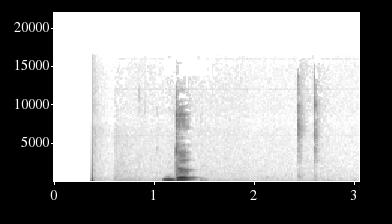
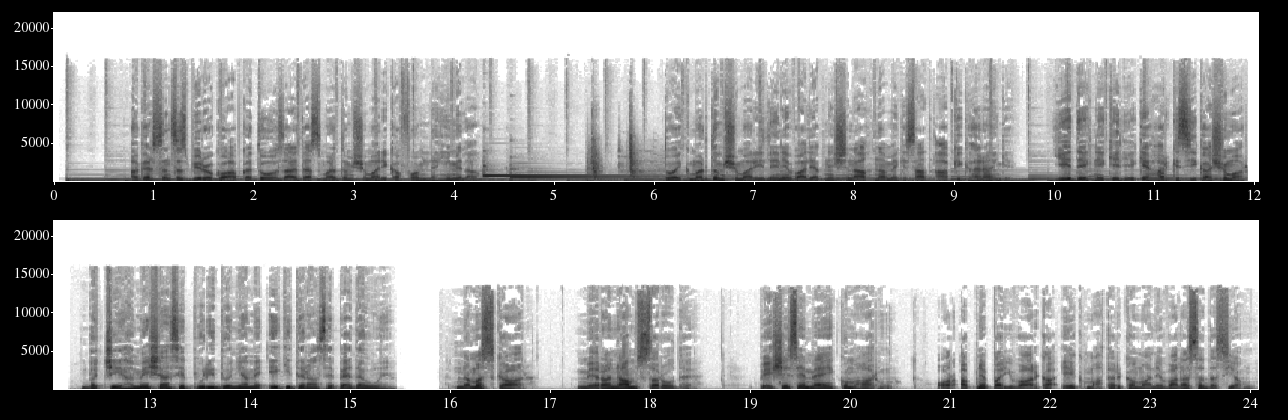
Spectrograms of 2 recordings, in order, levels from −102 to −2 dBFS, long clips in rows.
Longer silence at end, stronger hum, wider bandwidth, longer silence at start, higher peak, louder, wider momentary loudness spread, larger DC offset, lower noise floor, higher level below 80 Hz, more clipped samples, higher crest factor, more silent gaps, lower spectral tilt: first, 1.65 s vs 0.05 s; neither; second, 14.5 kHz vs 16.5 kHz; first, 0.35 s vs 0.1 s; second, -18 dBFS vs -2 dBFS; second, -34 LUFS vs -21 LUFS; first, 25 LU vs 11 LU; neither; first, -78 dBFS vs -62 dBFS; second, -68 dBFS vs -38 dBFS; neither; about the same, 22 dB vs 20 dB; neither; about the same, -5.5 dB/octave vs -5.5 dB/octave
